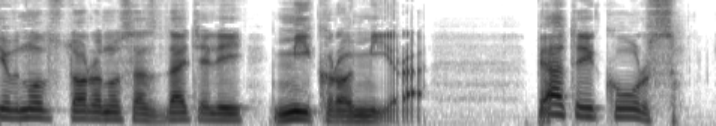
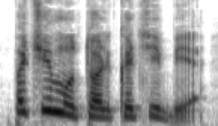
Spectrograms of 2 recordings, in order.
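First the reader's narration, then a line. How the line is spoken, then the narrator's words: Giggle. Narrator (Russian): хихикнул Апсу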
